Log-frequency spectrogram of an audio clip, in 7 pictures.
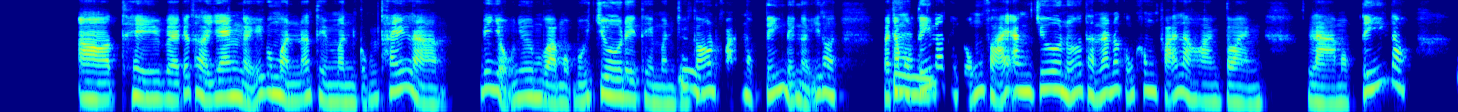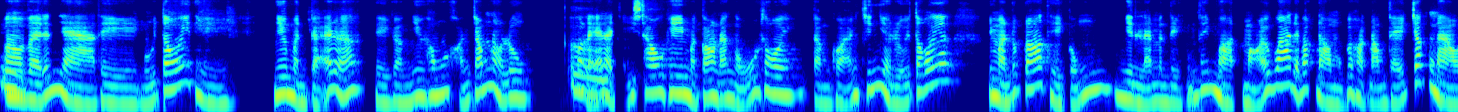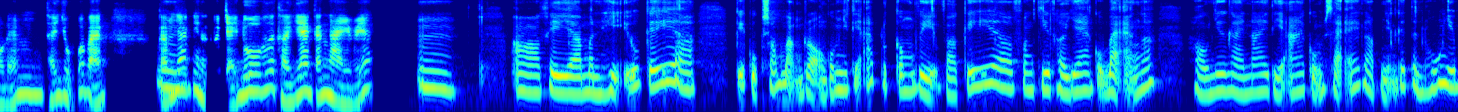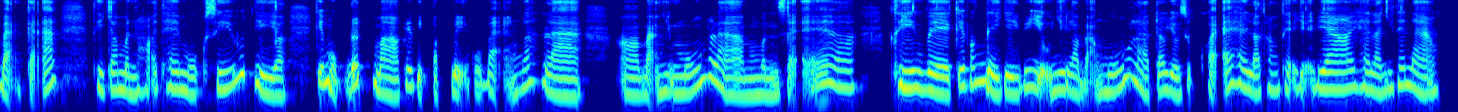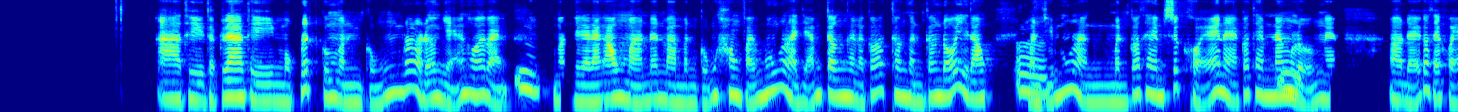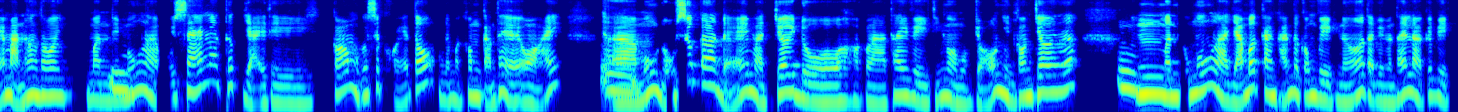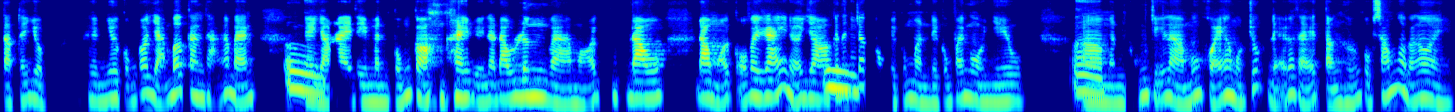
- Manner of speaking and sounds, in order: other background noise; tapping; laughing while speaking: "còn"; other noise
- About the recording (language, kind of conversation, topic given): Vietnamese, advice, Làm sao để sắp xếp thời gian tập luyện khi bận công việc và gia đình?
